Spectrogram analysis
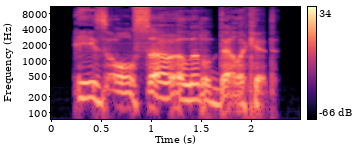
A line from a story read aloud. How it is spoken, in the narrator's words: Jason croaked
